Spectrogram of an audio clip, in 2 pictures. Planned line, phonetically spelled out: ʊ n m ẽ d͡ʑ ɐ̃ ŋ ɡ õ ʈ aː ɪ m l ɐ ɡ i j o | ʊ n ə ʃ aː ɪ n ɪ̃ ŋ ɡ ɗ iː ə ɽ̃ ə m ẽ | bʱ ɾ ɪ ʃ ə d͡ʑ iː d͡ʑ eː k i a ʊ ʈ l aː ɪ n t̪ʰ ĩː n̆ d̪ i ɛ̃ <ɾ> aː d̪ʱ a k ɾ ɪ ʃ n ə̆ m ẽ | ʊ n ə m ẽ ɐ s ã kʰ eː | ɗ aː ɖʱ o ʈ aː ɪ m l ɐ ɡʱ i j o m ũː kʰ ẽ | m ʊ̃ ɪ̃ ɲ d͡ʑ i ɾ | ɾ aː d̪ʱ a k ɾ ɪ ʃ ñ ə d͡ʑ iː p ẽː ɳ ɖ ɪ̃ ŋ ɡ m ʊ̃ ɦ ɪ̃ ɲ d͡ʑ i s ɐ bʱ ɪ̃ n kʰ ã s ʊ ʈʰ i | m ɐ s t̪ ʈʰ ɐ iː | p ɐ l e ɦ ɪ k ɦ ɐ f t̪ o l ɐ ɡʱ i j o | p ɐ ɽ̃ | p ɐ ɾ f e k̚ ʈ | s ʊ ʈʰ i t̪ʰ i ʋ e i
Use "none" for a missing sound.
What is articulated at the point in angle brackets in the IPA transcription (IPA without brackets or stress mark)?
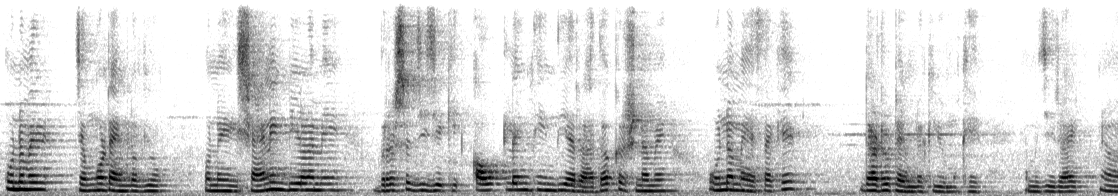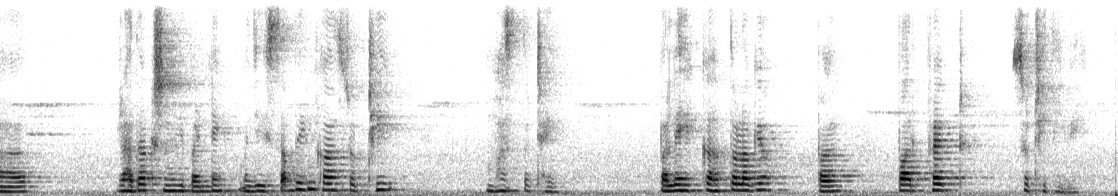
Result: ɾ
